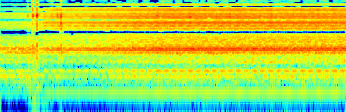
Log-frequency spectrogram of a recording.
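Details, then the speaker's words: Casablanca Delta II ceiling fan motor on high: steady hum with a faint whine; stiff by hand and stops right away when switched off, indicating bad bearings. "and that's high so you can then look it stops right away so that's indicative of bad bearings"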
